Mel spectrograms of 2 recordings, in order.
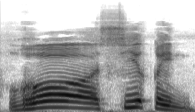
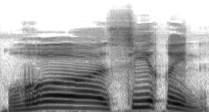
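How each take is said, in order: Both takes have the same delivery.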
